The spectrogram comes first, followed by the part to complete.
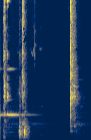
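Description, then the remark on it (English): A Koshi wind chime of the air element rings: a cluster of bright, shimmering metallic tinkles that briefly ring on, a short silence, then one more clear chime strike fading quickly. “Okay, I need to get myself some Koshi bells.”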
